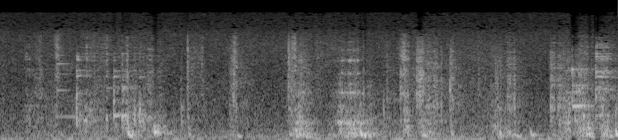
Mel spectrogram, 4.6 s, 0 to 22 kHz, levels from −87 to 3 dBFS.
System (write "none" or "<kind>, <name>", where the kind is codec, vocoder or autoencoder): none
